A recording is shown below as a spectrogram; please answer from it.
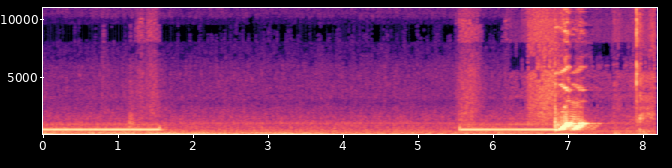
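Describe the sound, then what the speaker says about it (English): An outgoing telephone call ringing back, two long electronic rings separated by a pause, faint and close on a quiet line, with a short click and noise at the end. "Come on now, answer the phone."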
